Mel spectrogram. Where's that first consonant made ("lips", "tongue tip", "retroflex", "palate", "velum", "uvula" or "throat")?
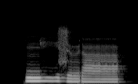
palate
